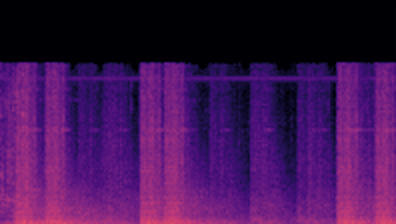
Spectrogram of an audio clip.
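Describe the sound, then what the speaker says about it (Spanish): In Counter-Strike: Global Offensive, a Negev machine gun fires in dense, continuous bursts, loud and close, with brief gaps between sustained strings of rapid shots and no voices. "voy a bajar un poco el volumen porque la Negev hace pila de ruido"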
